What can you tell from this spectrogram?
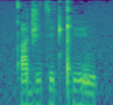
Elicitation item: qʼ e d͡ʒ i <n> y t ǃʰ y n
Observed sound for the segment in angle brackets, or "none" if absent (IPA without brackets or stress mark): t͡s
